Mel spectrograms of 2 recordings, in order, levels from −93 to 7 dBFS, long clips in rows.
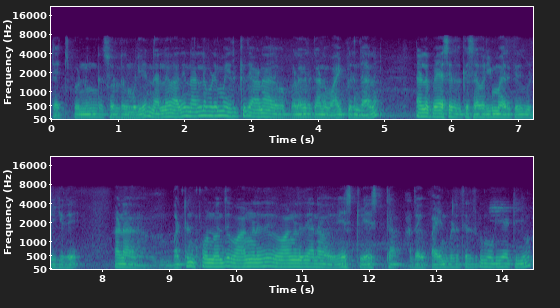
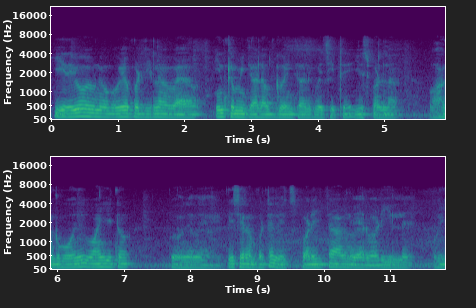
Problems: constant background noise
